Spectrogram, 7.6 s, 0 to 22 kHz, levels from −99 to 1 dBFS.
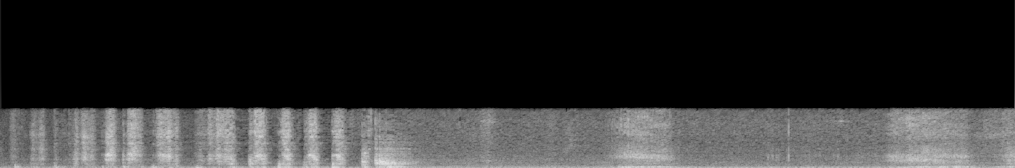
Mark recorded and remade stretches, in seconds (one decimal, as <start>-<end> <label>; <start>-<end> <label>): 0.0-1.5 recorded; 1.5-2.6 remade; 2.6-7.6 recorded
